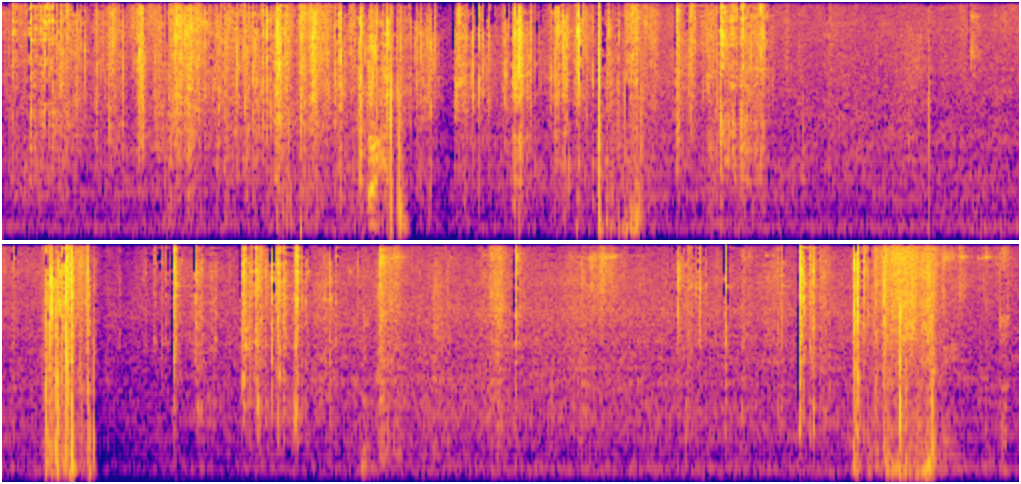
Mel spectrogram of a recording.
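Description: Clear plastic packaging crinkling and rustling as it is handled, with scattered clicks and knocks of small plastic parts. A loud bump comes about eight seconds in.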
